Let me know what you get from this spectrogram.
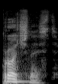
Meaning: durability, solidity, firmness, strength, fastness
- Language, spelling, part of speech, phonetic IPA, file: Russian, прочность, noun, [ˈprot͡ɕnəsʲtʲ], Ru-прочность.ogg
